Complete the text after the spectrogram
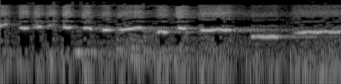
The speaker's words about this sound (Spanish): Por eso es el chiflido. Pero antes era mi voz, hasta que me quedé afónico como hoy y tuve que dormir afuera. Entonces lo cambié por el chiflido.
